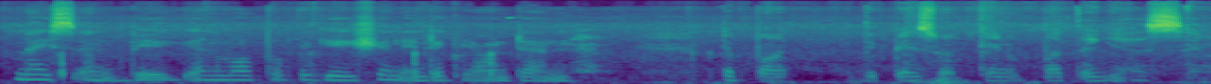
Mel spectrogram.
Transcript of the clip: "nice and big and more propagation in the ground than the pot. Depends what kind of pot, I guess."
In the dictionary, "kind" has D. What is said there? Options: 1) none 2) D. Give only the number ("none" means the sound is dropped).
1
